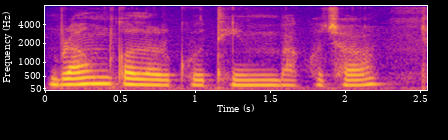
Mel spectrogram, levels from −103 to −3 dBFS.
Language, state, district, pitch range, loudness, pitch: Nepali, West Bengal, Darjeeling, 180-205 Hz, -18 LUFS, 190 Hz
